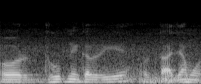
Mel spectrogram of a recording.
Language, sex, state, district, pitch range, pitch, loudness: Hindi, male, Uttarakhand, Uttarkashi, 110-120 Hz, 115 Hz, -17 LUFS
